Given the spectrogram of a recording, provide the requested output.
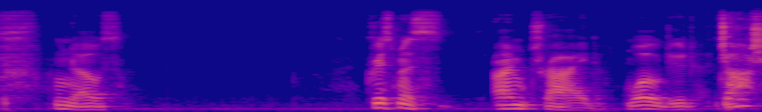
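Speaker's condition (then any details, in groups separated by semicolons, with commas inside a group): No condition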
